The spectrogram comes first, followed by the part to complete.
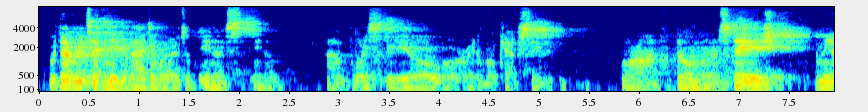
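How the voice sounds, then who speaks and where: A male actor with a bright, forward voice speaks reflectively on a panel. The room is echoey and he is picked up from a distance, with a faint noise bed. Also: mid-range voice. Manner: reflective, wanders off then laughs at himself. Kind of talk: casual panel talk. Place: large convention panel room.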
